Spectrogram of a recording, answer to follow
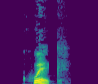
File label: "quick", english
